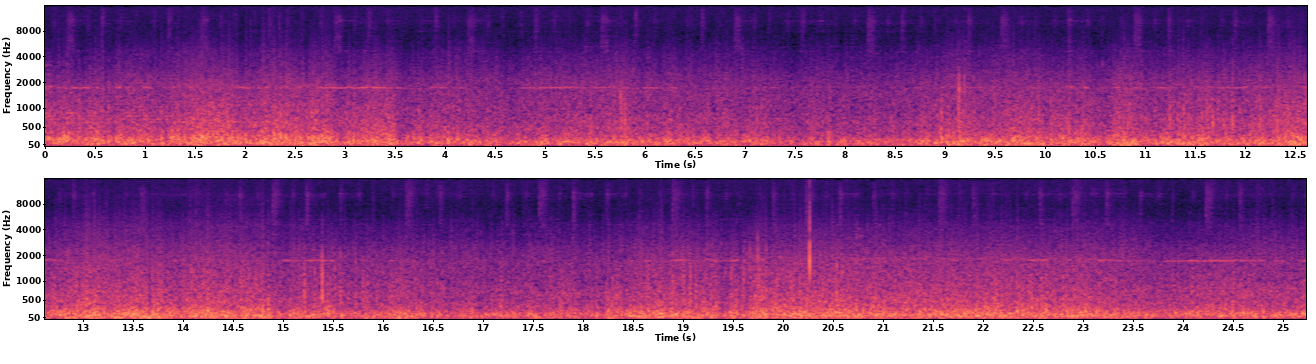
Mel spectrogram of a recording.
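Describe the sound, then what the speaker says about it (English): Strong outdoor wind buffets the microphone with a loud, continuous low roar that swells and eases for the whole stretch, during plane spotting in rainy, stormy weather. "Battling a bit with the wind."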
